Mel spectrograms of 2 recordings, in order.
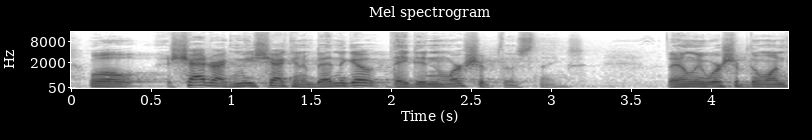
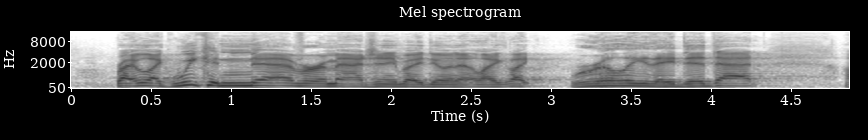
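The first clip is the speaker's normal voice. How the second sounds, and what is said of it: Sarcastic tone. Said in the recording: “I'm being sarcastic”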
